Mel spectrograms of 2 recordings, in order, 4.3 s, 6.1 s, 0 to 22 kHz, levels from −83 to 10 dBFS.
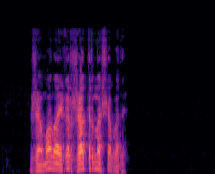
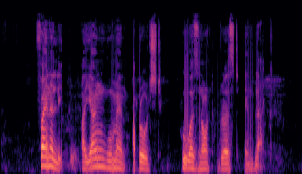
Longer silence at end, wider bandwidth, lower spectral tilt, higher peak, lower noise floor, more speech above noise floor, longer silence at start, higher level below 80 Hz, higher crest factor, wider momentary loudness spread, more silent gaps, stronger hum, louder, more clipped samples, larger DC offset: first, 1.8 s vs 0.8 s; second, 11.5 kHz vs 15.5 kHz; about the same, -6 dB/octave vs -5.5 dB/octave; about the same, 0 dBFS vs 0 dBFS; first, -75 dBFS vs -66 dBFS; first, 56 dB vs 45 dB; second, 0.6 s vs 0.75 s; about the same, -56 dBFS vs -56 dBFS; about the same, 22 dB vs 22 dB; about the same, 13 LU vs 15 LU; neither; neither; about the same, -19 LUFS vs -21 LUFS; neither; neither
